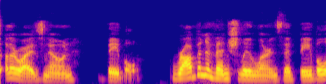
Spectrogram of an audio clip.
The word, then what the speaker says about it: Babel: The author has said that you can pronounce this either way, Babel or Babel, but the audio book says Babel, so that's what I'm going with.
